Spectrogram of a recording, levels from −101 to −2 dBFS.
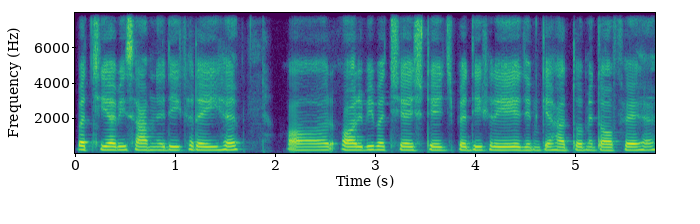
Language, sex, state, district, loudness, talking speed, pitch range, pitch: Hindi, female, Odisha, Khordha, -16 LUFS, 205 wpm, 180-195 Hz, 185 Hz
